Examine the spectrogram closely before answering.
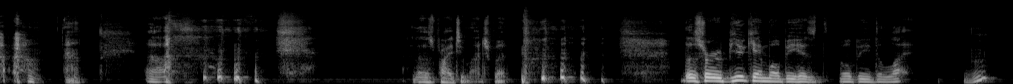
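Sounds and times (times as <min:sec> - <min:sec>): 
speech: 0:00.0 - 0:00.5, 0:01.5 - 0:02.0, 0:04.2 - 0:05.4, 0:06.8 - 0:10.0
man clearing his throat: 0:00.0 - 0:02.3
man coughing: 0:00.0 - 0:02.8
laughter: 0:01.5 - 0:02.9, 0:05.2 - 0:06.2.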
